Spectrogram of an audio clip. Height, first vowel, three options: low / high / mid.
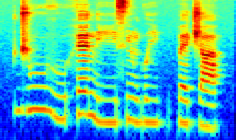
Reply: high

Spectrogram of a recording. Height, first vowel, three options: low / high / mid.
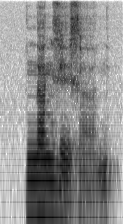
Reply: low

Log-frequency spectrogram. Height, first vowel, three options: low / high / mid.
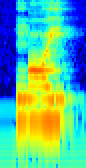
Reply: mid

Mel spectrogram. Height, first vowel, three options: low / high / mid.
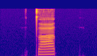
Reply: low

